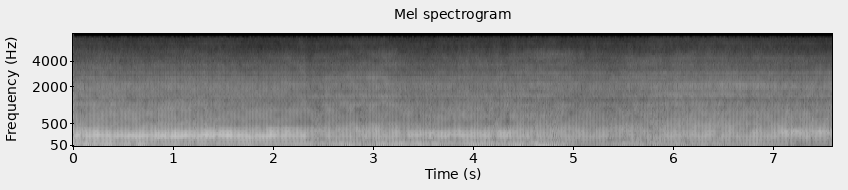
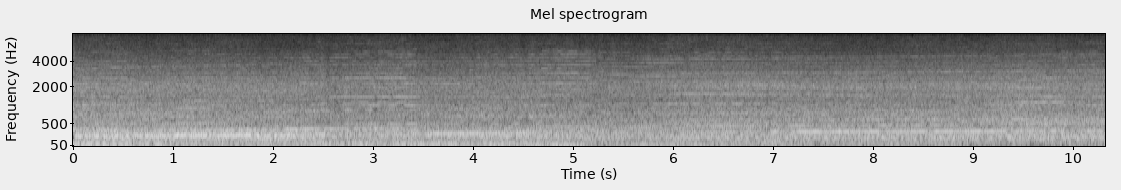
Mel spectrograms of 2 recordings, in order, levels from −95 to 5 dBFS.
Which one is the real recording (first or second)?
second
